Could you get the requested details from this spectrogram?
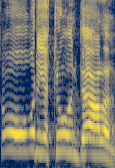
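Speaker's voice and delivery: slight Irish brogue, pitched very high. Retelling a woman greeting him at her door: light irish brogue. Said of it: "a little Irish brogue".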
